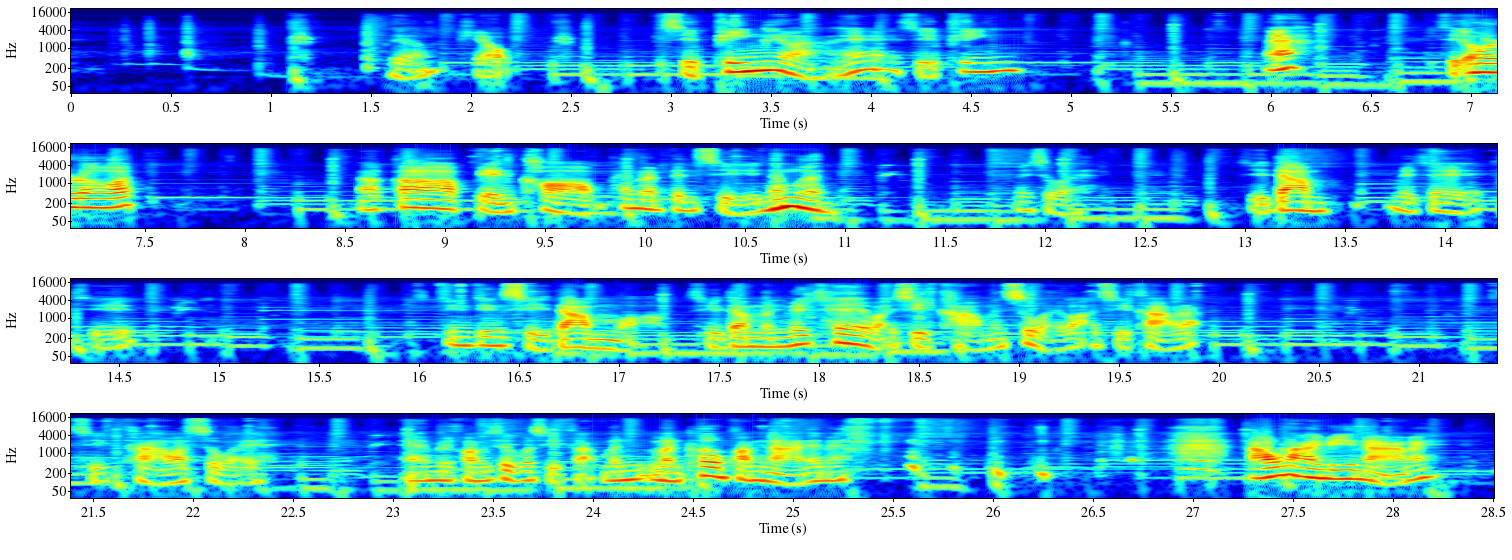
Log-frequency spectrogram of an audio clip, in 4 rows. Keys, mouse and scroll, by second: 9.1 click, 10.4-15.9 drag, 16.5-18.4 drag, 19.3 click, 20.8-21.3 drag, 21.7-22.2 drag, 24.8 click, 27.8 right click.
